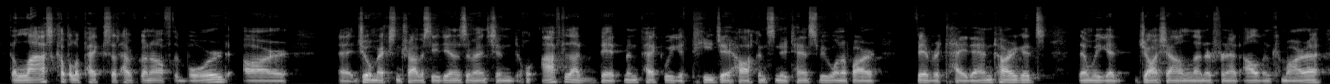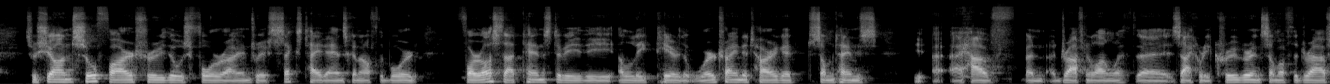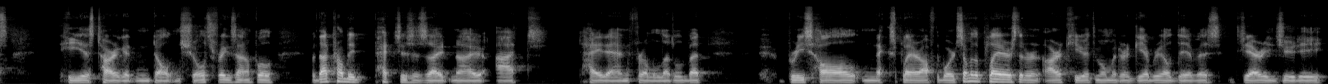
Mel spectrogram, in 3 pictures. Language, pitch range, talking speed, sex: English, 90-100 Hz, 210 wpm, male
